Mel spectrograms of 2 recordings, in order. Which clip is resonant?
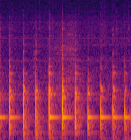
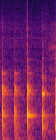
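The first.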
